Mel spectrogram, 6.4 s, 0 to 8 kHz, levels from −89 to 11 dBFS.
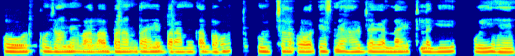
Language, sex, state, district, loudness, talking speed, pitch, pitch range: Hindi, male, Uttar Pradesh, Budaun, -16 LUFS, 160 wpm, 160 Hz, 155-165 Hz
